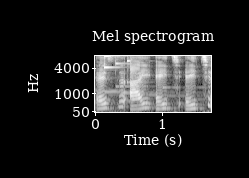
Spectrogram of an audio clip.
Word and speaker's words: SIHH: 오트 오늘로 지라고 말씀드렸잖아요 그래서 hp 는 그냥 알파벳으로 sihh 라고 발음 하시면 됩니다 사실 제가 이 영상을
